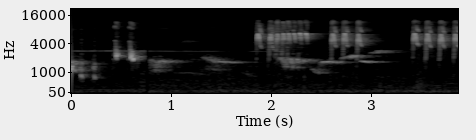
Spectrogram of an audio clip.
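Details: Male white-rumped shama in captivity, singing in the morning as a lure to provoke other shamas: loud varied phrases mixing high buzzy rattling bursts with clear whistled notes, fast and energetic.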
